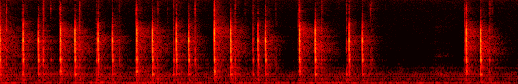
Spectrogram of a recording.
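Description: Push buttons on a Stanley SOLIS pellet stove's control panel clicking as they are pressed in quick succession, about four clicks a second, with a pause of about a second near the end.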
